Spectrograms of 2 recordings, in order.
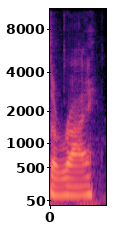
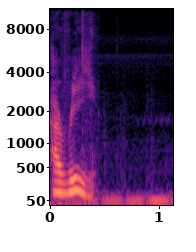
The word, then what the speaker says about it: awry: I think it's a rye. I've also heard a re, which I don't think is right. I would kill you if you said a re.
